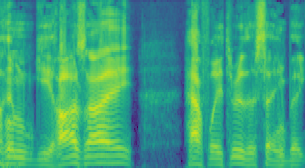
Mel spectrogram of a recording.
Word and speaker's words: Gehazi: I have listened to the pronunciation, and they say, there's different ways to pronounce his name. But for all practical purposes, it is Gehazi. And I will probably call him Gehazi halfway through this thing, but Gehazi.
